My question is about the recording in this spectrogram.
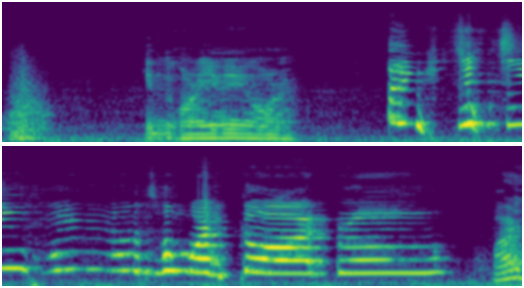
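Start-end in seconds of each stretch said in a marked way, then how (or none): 1.9-4.9 very high, drawn-out squeal; panicked whine. Real, not acted. Player panicking at the game, high whine. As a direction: squeal it in helpless dread.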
